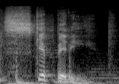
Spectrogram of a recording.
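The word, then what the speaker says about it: skibidi: It's pronounced Skippity. Because it's spelled with a B. – Yeah. – A B and a D, but it's pronounced with a P and a T.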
